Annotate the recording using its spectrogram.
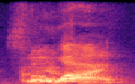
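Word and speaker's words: Kawhi: his name is Kawai it ain't no he at the end just Kawai not Kawai he yes yes it is Kawai no h in there at all yes there's an H in there but it's spelled k a w h i kaai so they don't say hi there kaai kaai kaai yes man this I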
